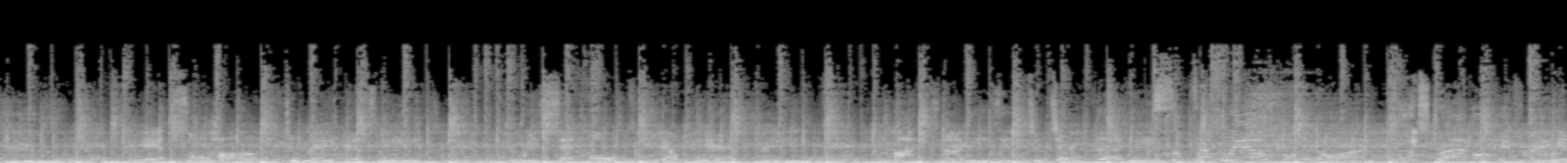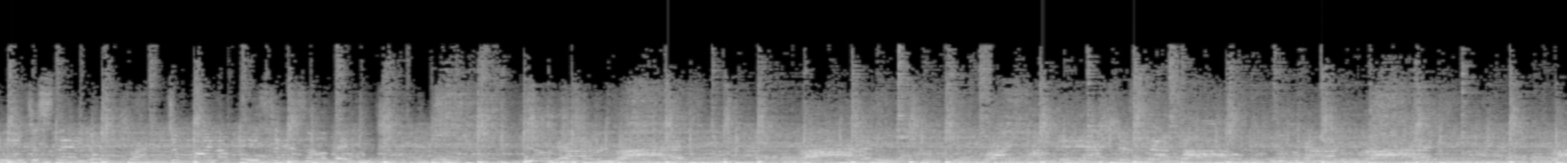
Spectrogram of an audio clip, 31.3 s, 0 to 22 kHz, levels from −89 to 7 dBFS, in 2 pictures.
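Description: A regular click or pop recurs throughout the audio, roughly every 3.18 s from 1.93 s to 30.52 s, about ten in all. This is the pattern of clock drift buffer slips. The likely cause is two devices running on separate clocks that disagree by something like a hundred parts per million, so a buffer between them gradually drifts until a small block of samples, on the order of fifteen, is dropped or repeated. On a spectrogram each slip shows as a thin vertical broadband line at evenly spaced intervals. On the waveform it appears as a tiny step or discontinuity.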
